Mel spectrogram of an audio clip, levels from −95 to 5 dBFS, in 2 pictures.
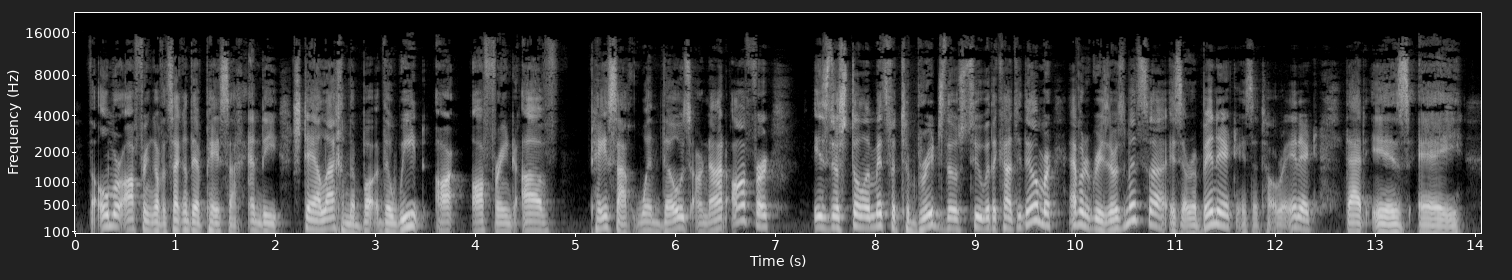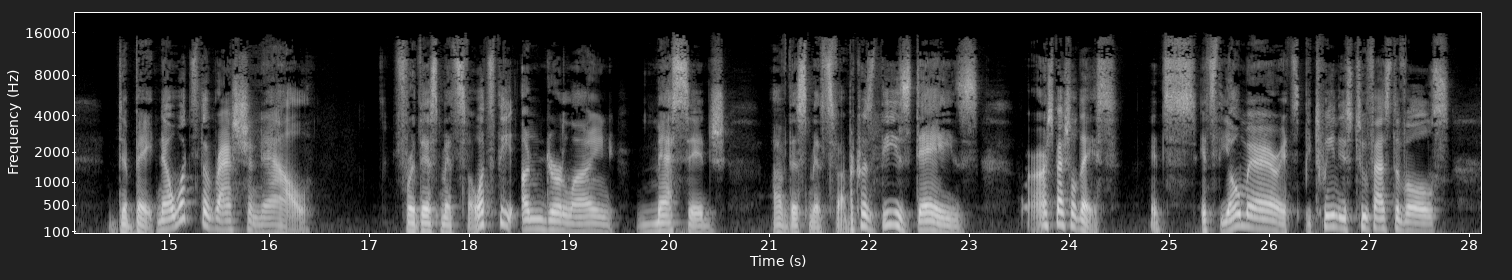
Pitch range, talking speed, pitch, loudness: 100-140 Hz, 190 wpm, 115 Hz, -19 LUFS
